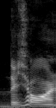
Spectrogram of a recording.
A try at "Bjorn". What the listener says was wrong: The J is pronounced like a Y, so it's Bjorn.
